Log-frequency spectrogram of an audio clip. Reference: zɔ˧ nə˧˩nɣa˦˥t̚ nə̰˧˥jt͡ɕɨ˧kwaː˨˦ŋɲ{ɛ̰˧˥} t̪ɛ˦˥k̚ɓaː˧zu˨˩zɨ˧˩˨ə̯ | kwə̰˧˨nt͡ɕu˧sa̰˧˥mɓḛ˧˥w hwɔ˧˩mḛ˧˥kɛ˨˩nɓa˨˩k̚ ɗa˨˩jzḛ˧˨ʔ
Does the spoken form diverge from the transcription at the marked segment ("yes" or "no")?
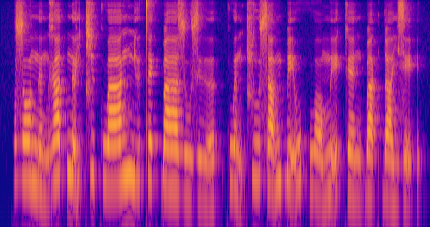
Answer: yes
